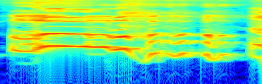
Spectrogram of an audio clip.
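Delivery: high, loud mock wail of longing; imitated howl. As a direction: wail at the food with laughing sobs. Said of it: "She was just howling at this food".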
